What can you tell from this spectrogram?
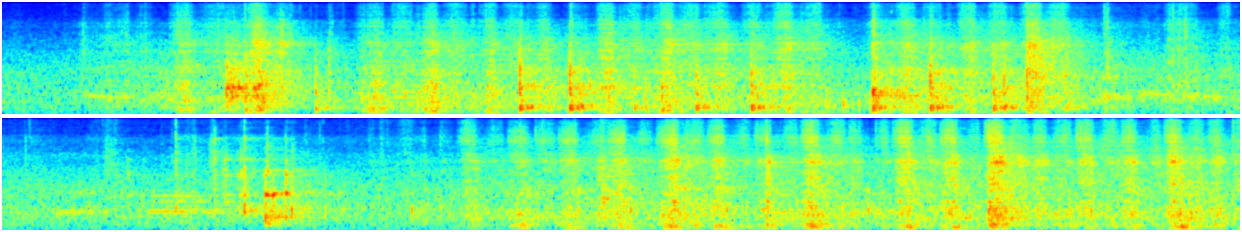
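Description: A hand tool scraping and cutting along the ragged bottom edge of a sheetrock wall in a run of irregular rasping strokes. The cut line is being trimmed straight so a new sheetrock piece will fit.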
